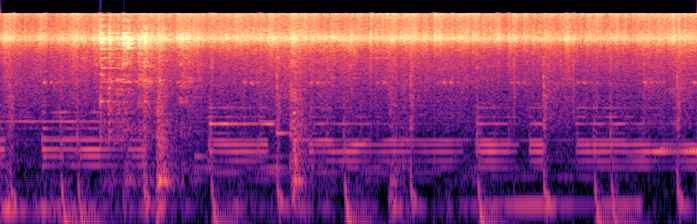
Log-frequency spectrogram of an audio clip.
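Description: Blended dried-chilli spice paste sizzling in hot oil in a wok, with a metal spatula stirring it about a second in. Background music plays underneath.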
